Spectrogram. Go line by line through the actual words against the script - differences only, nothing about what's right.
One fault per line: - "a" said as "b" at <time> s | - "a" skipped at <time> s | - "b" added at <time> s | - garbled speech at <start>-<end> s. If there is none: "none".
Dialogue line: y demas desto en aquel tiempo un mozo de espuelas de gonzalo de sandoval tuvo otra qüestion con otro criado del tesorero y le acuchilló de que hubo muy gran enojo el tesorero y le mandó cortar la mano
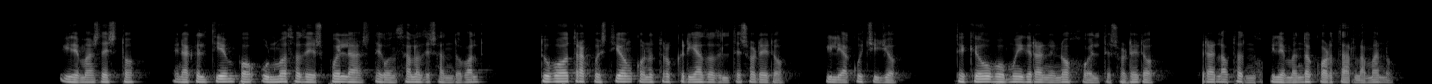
- garbled speech at 12.0-12.6 s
